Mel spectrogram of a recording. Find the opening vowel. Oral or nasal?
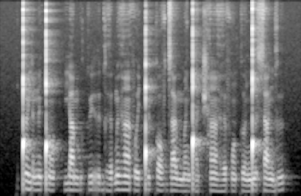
nasal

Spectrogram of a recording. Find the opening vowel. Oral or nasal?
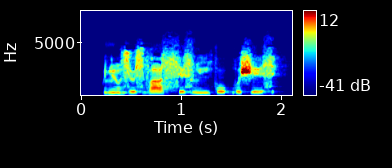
nasal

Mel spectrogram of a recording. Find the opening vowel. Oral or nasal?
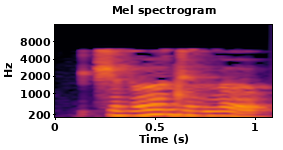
oral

